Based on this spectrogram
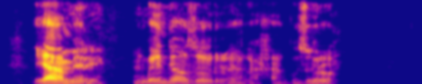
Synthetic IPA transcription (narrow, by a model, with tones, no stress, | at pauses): ja˦˨me˨ɾɪ˨ | ŋ͡m̩˨ɡ͡be˨n̩˦dɪ˦ɔ˦zɔ˦ɾu˨ɾa˨la̰˨ha˨ɡu˨zo˦ɾo˦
